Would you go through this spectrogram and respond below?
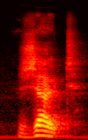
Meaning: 1. south 2. southwards
- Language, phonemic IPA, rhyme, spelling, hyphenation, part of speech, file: Dutch, /zœy̯t/, -œy̯t, zuid, zuid, adverb, Nl-zuid.ogg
